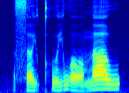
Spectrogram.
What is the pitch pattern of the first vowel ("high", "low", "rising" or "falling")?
rising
